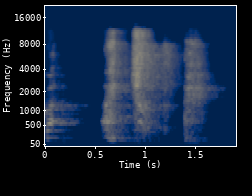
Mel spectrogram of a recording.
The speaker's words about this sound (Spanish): Salud, no es COVID. lo hice a propósito. En este momento estábamos platicando, de repente yo estornudo y tú me contestas salud.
